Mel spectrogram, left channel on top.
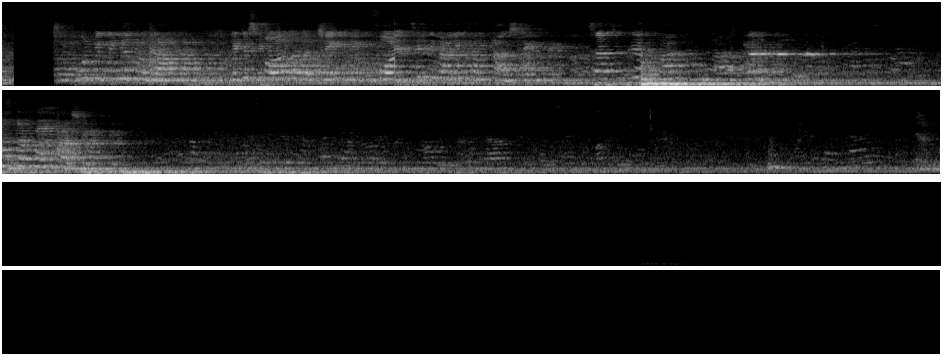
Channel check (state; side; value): silent; right; 57 dB below the other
